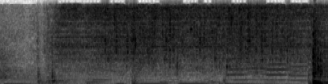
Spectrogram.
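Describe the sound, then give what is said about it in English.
Cold tap water runs over a cut head of leafy vegetable in a sink, a steady hissing stream with a few soft knocks. A louder splash comes at the end. “Nice cold rinse.”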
